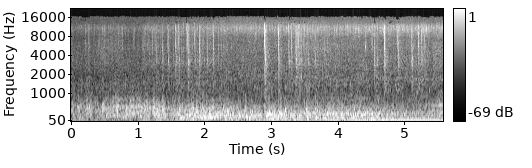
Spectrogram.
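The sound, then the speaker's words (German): Thunderstorm rain beats against a window pane in a steady, dense patter. A low rumble of thunder runs underneath, and no voices are heard. “Der Regen klatscht gegen die Scheibe. Tropfen auf Tropfen.”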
